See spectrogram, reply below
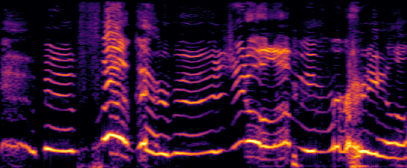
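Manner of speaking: mock boo-hooing, blubbering, crying sob-talk. Retelling what a crying contestant said after the date: imitating a guy crying. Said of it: "And he's boo-hooing, bro!".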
